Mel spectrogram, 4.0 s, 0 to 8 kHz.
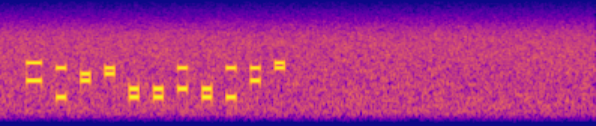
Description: Multi-frequency trunk signalling (R1, as on North American trunks), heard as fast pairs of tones, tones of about 60 ms, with phone line noise. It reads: KP 760118179 ST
